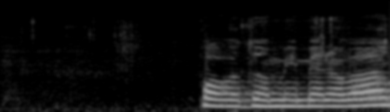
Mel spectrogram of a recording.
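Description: A middle-aged woman begins speaking over a microphone in a large hall.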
